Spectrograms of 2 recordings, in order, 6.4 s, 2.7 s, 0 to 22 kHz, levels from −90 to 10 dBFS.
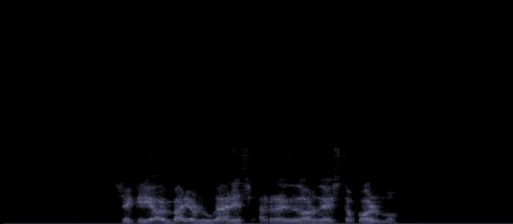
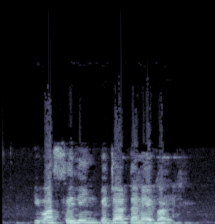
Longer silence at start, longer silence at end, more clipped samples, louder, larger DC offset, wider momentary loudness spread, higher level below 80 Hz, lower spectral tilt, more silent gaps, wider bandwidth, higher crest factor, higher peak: first, 0.8 s vs 0.4 s; first, 1.1 s vs 0.3 s; neither; second, -49 LUFS vs -11 LUFS; neither; first, 9 LU vs 6 LU; second, -72 dBFS vs -52 dBFS; about the same, -5.5 dB/octave vs -5.5 dB/octave; neither; first, 13.5 kHz vs 9.8 kHz; first, 18 dB vs 12 dB; second, -34 dBFS vs 0 dBFS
